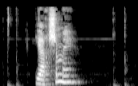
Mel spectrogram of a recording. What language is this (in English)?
Turkmen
